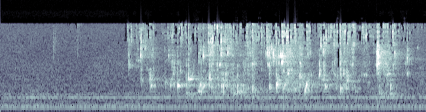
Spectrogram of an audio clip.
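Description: Liquid food dye squeezed from a small plastic bottle into the water of an open toilet cistern, splashing and trickling in an irregular patter for about two and a half seconds, with a sharp click near the end. A steady low hum runs underneath.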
